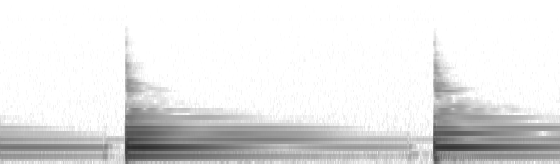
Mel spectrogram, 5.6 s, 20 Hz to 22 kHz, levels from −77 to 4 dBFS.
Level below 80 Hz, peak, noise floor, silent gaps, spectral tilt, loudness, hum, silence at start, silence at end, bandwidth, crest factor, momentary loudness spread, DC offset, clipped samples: -66 dBFS; -4 dBFS; -51 dBFS; none; -8.5 dB/octave; -21 LUFS; none; 0 s; 0 s; 6.6 kHz; 20 dB; 24 LU; under 0.1%; under 0.1%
